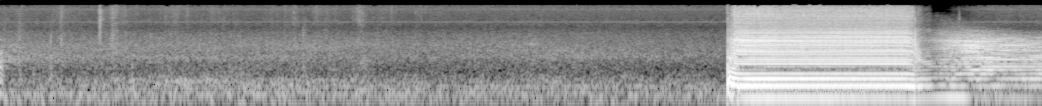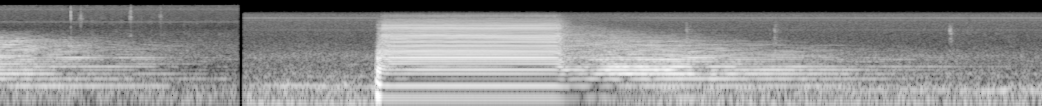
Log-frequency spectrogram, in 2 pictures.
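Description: Homemade PVC air ship horn with a large flared bell, blown from a compressed-air tank: two deep blasts about two seconds each, about seven seconds apart, each swooping up to pitch at the start and trailing off in a long echo.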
